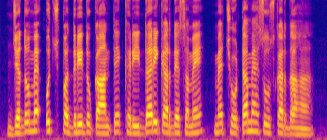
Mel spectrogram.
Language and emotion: Punjabi, fearful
